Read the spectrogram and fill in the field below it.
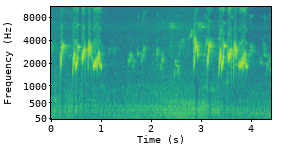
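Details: Thai red-whiskered bulbul singing the southern master pattern, used to stimulate caged birds and train chicks: two lively phrases of rapid, rolling whistled notes separated by a quiet gap with faint softer calls.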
